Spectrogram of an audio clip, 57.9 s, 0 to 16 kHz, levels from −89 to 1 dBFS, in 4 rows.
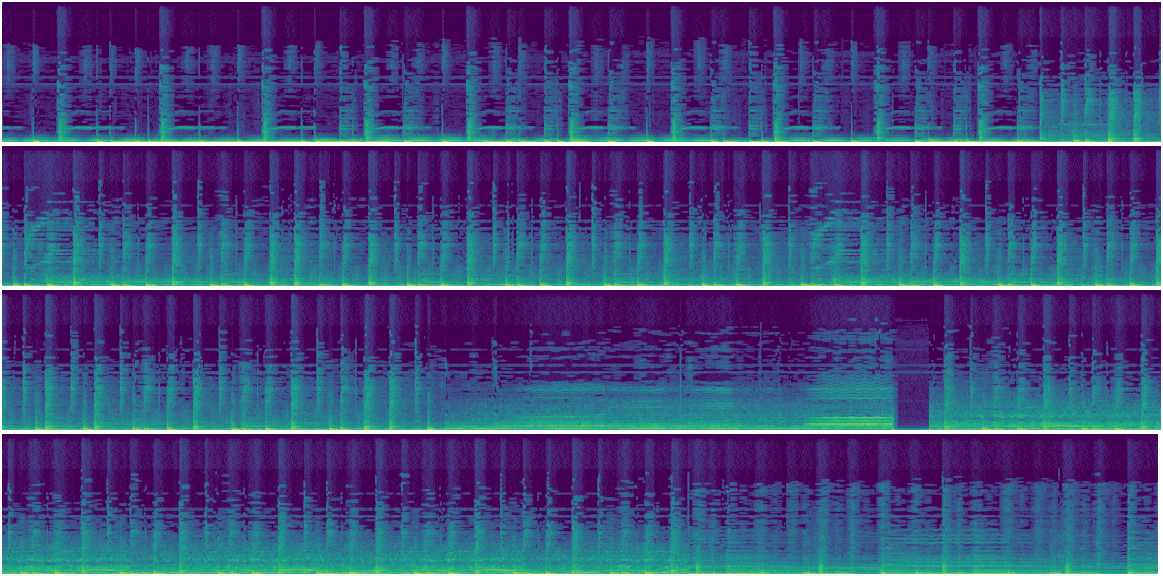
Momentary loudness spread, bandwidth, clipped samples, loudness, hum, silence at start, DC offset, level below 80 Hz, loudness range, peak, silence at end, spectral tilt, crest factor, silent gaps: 8 LU; 11.5 kHz; under 0.1%; -21 LUFS; none; 0 s; 3%; -22 dBFS; 4 LU; -2 dBFS; 0 s; -6.5 dB/octave; 16 dB; none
